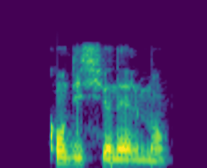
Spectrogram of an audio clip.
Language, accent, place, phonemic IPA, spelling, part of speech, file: French, France, Lyon, /kɔ̃.di.sjɔ.nɛl.mɑ̃/, conditionnellement, adverb, LL-Q150 (fra)-conditionnellement.wav
- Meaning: conditionally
